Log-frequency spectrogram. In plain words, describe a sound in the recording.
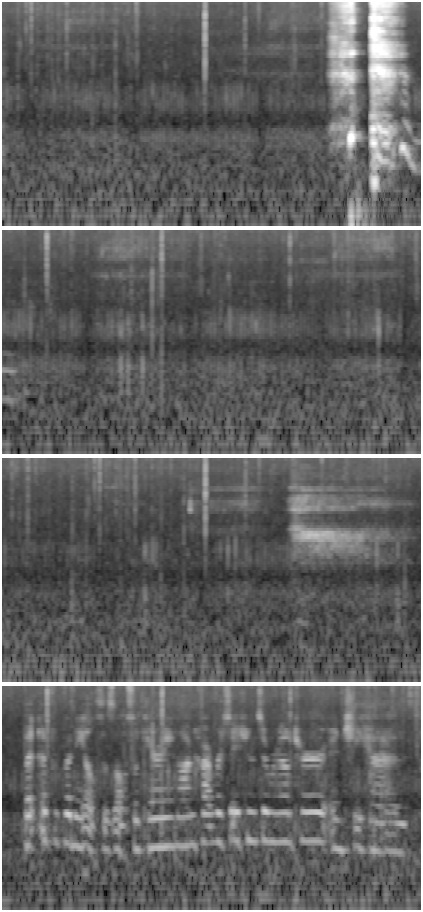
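Yarn rustles softly as hands crochet.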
